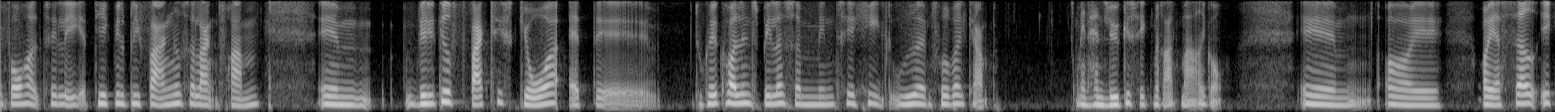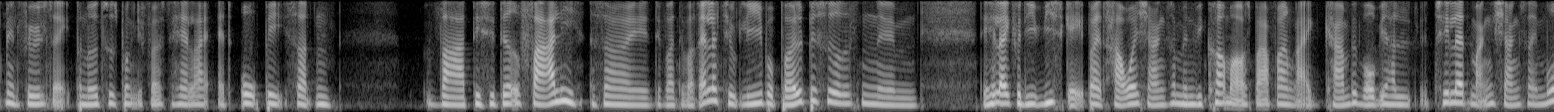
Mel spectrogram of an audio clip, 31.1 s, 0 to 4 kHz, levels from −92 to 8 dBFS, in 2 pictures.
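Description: No technical faults are audible.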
